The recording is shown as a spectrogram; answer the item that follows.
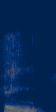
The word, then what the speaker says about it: Heng: It's not it's Ong, but the Teochew will pronounce it as Heng.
